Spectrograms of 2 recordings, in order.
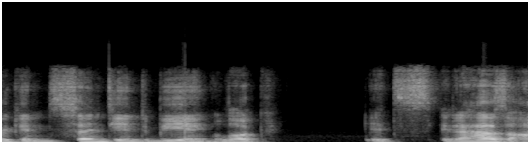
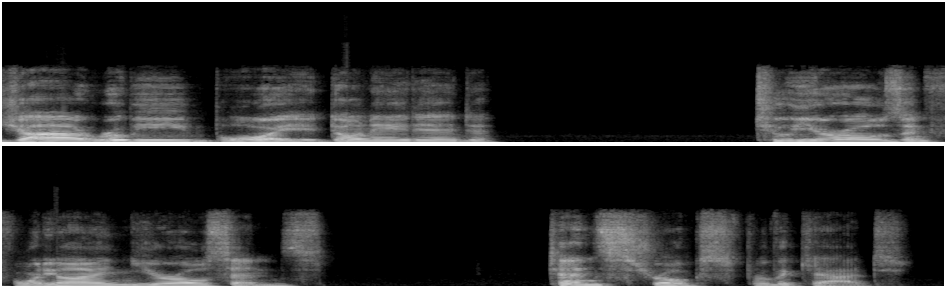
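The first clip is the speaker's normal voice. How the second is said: ai robot voice; 3 semitones higher than usual. Reading out a viewer's donation while Streamlabs fails, in an AI robot voice. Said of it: "I'm gonna pretend to be the A I robot".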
